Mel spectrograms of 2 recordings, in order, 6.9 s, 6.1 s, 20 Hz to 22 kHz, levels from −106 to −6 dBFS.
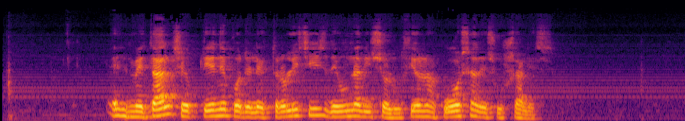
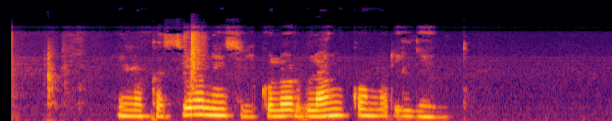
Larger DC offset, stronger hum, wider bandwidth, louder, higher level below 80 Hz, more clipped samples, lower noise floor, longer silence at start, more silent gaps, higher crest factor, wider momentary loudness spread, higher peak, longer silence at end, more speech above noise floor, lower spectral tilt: neither; neither; about the same, 9.2 kHz vs 9.4 kHz; second, -23 LUFS vs -19 LUFS; second, -66 dBFS vs -56 dBFS; neither; about the same, -61 dBFS vs -58 dBFS; about the same, 0.1 s vs 0.1 s; neither; about the same, 18 dB vs 20 dB; second, 9 LU vs 16 LU; second, -6 dBFS vs -2 dBFS; about the same, 1.5 s vs 1.45 s; about the same, 39 dB vs 40 dB; first, -6.5 dB/octave vs -5 dB/octave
